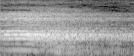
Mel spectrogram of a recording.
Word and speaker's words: hour: फॉर the purpose of आर, HOUR। आवर नहीं बोलोगे, आर बोलोगे, प्रोनाउंसिएशन भी अच्छी होनी चाहिए।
